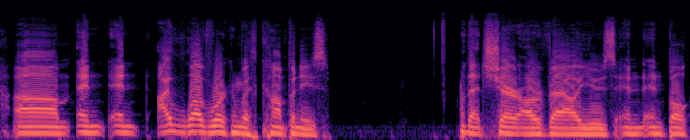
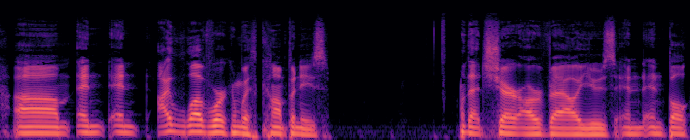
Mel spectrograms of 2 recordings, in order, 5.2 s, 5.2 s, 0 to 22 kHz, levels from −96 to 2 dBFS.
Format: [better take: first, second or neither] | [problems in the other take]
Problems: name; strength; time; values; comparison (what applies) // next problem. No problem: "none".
second | distortion; slight; 10 dB below the speech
